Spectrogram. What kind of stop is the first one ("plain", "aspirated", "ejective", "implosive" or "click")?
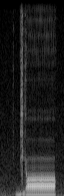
plain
